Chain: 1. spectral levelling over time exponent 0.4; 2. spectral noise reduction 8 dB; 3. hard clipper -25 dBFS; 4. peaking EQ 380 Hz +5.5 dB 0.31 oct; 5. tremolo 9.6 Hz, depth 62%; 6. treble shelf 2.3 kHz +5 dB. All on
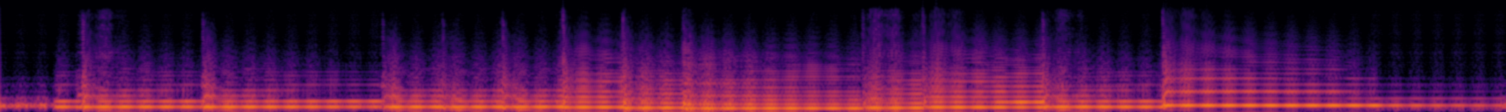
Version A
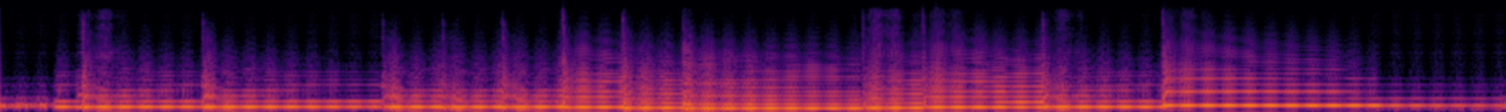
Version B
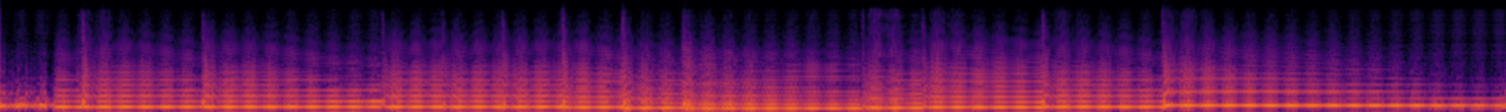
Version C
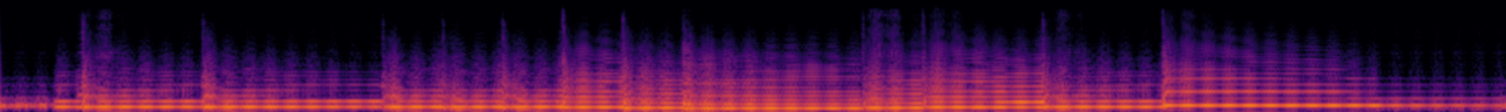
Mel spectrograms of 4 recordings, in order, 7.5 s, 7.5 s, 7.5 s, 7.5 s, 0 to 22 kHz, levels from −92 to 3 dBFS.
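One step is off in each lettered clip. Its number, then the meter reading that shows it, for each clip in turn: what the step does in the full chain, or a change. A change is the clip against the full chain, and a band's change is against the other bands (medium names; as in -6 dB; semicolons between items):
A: 4, 500 Hz band -3.0 dB; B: 2, 2 kHz band +2.0 dB; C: 6, 2 kHz band -1.5 dB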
